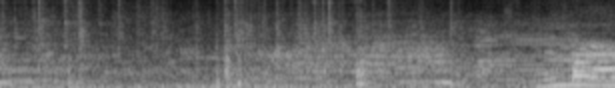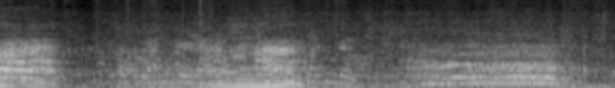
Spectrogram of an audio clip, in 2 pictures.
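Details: Cattle at the Sibreh animal market in Aceh Besar, Indonesia, lowing in several drawn-out moos, some deep and others higher and strained, over a constant background of crowd noise.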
